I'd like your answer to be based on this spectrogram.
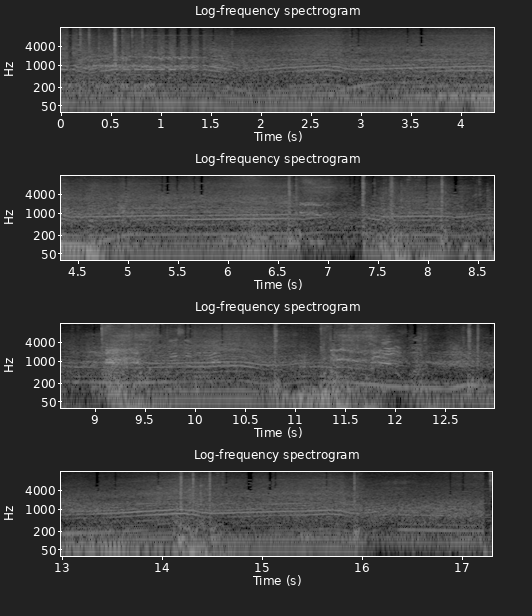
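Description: Engine of the Annis Remus sports car in GTA Online, revving and shifting through gears with rising and falling whines, tires squealing and skidding, loud and continuous.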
